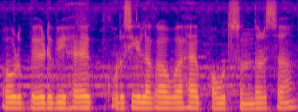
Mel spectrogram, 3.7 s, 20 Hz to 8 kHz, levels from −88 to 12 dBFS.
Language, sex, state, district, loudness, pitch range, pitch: Hindi, male, Bihar, Katihar, -16 LUFS, 140-150 Hz, 145 Hz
